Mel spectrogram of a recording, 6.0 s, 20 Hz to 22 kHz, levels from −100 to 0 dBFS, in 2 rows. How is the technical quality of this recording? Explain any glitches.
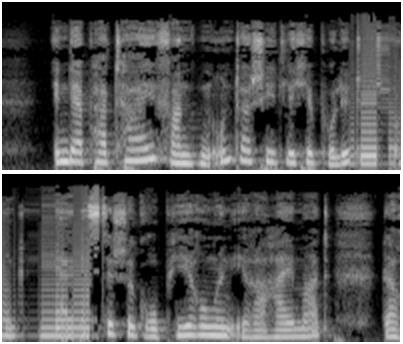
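One clear glitch: from 2.61 to 3.75 s, right after "fanden unterschiedliche", the speech turns into a rigid metallic buzz at 188 Hz. This is robotic sound from repeated short buffers, likely caused by audio arriving too late so a roughly 5 ms chunk is replayed for most of that stretch.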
